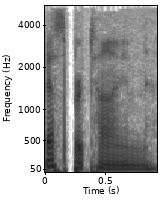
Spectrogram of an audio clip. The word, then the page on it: Vespertinal: Ves"per*ti`nal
